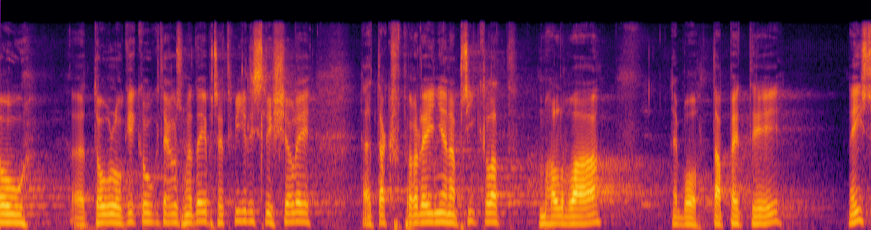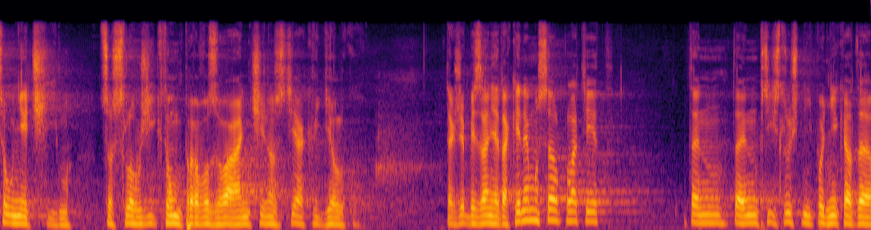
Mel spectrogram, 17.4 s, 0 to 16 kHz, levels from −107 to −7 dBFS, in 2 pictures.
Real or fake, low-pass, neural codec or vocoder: real; 10.8 kHz; none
